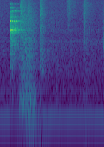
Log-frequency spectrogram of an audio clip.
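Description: A brief metallic clink of free weights being knocked, about a quarter second in, with a soft thump of a body settling onto a floor mat; a few faint knocks follow over a steady low hum.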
